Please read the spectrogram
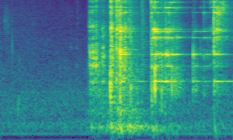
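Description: Small ceramic bowl clinking as it is picked up and handled, a cluster of sharp clinks with a brief ringing tone, starting about a second in.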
